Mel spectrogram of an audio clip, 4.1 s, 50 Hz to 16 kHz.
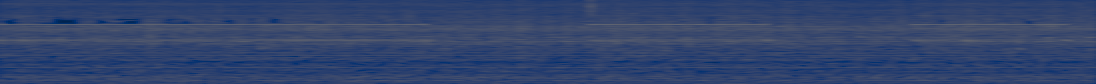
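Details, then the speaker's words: Generac 22kW standby generator that failed to transfer back to utility power: fuses pulled with power off and tested with a meter on ohms; three clear high continuity beeps mean a good fuse, while the blown fuse gave no beep. "that means that's a good fuse one of those fuses that wasn't happening was no beep so i knew that was a blowing fuse"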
